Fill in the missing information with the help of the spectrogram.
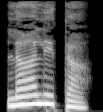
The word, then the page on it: ಲುಲಿತ: lulita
